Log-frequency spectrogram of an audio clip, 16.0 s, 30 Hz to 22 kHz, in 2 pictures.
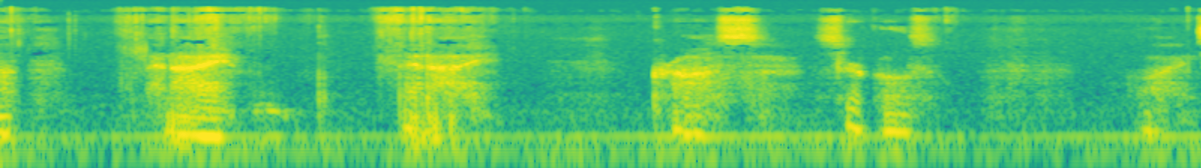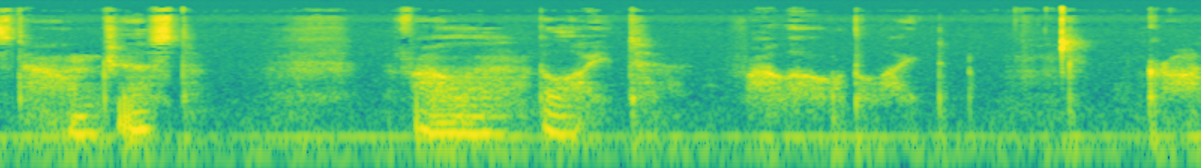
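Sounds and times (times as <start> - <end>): man whispering: 0.0 - 0.2, 0.8 - 3.4, 4.2 - 6.4, 7.4 - 9.4, 10.6 - 14.5, 15.6 - 16.0.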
